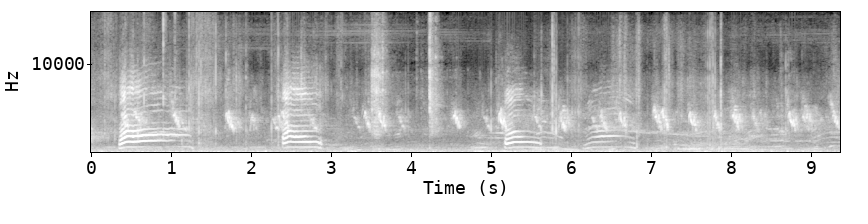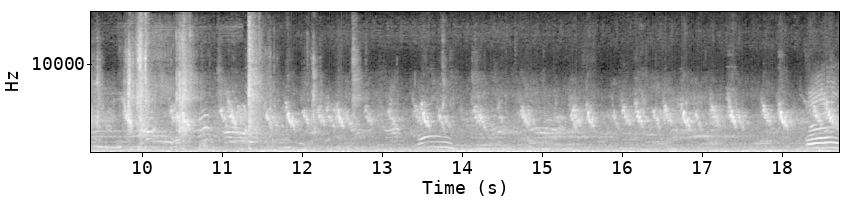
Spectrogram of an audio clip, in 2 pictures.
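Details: Hungry calico female stray cat being given dinner on a river bank: loud arched meows with stacked harmonics, mostly in the first seven seconds, then a few softer ones, over steady clicking and rustling and faint outdoor background.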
